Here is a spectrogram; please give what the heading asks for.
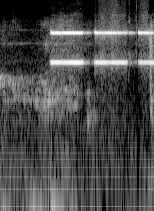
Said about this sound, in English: And if you hear the beep, that is nothing to be alarmed here. Is just another level of security here in the house.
